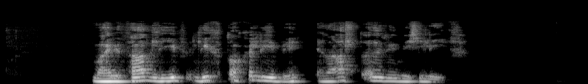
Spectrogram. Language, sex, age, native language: Icelandic, male, 50-59, Icelandic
